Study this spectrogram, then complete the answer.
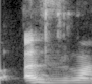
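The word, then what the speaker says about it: asthma: Next, अस्थमा, या इसका जो रियल प्रोनाउंसिएशन है उसको अज़मा है, बट हम बोलते हैं अस्थमा है, लेकिन इसका प्रोनाउंसिएशन अज़मा है, ठीक है।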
